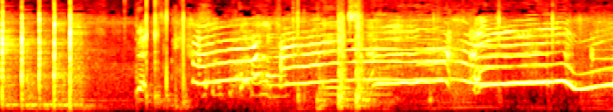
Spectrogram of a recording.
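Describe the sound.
Several voices imitate a police siren, holding long wailing tones that slide up and down in pitch together and loudly for several seconds, after a few sharp taps and knocks at the start.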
